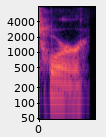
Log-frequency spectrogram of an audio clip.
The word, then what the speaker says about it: HAR: Yeah, and Fernanda said in the chat, har file is pronounced horror. As in horrifying horror.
